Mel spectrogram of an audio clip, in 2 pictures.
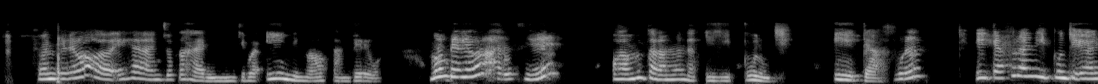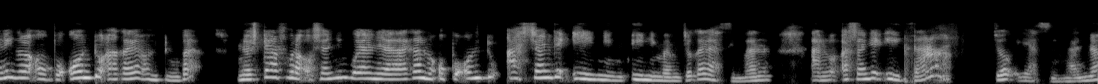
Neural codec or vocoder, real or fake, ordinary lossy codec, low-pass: codec, 16 kHz, 2 kbps, FreqCodec, smaller model; fake; MP3, 48 kbps; 7.2 kHz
